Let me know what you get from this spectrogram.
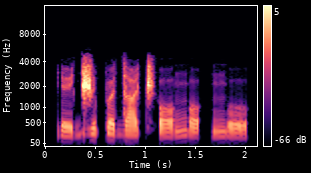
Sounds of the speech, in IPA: ɾed͡ʒe pœdat͡ʃʼɔŋɔ | ŋo

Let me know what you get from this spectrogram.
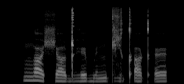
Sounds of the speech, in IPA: na ʃa ɖʱebenʌʈʑʌ kʼakʼɛ

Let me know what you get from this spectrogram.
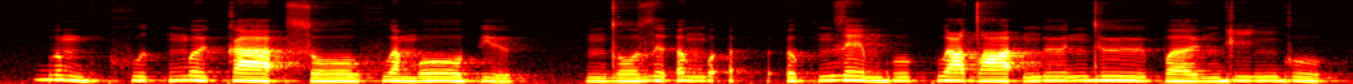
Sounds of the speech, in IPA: bɵmbʲɵkʷxʷiːkʷ mɵy̯ kaːʔ soː xʷam oːpʲʉ | ndozɨʔɐŋʷɐʔ | ʔɵkʷ nzembuː kʷidˤaːʔŋʉː ndʉːpɐːy̯ŋɡiː ŋɡu

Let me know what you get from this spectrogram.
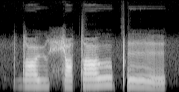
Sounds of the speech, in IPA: dˤyːçɵtˤjɵː pʼe

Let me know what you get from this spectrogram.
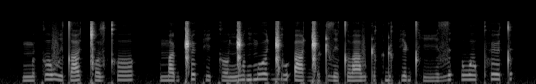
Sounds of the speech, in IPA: mʏ˩kɤ˦vi˩ta˦ə̯ ǀʊ˨zkʰɤ˦ | ma˨ɖǁʏ˦ ki˩k ɤ˩ŋ͡ǁʊ˦ɡmu˥ə̯ɡ͡ǁu˥ ʔa˦ɡ͡ǁʏ˦ʈzi˨tβa˥v ʈʏ˦kɖʏ˦k i˥ɖtʰi˨z | βɤ˦pʰʏ˥t

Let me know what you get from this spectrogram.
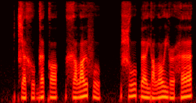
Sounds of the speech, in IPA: t͡ɕɜxuɡɜkɔ | xɨlˠɨfu | ɕuɠɜ jəlˠujə˞ hɜ

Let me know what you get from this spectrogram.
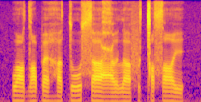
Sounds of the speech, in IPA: odˤæpæɦa to saʕɜ lafəǀə sˤe

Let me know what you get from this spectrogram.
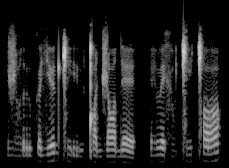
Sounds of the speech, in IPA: ʒɑ̤ rukœzʲœːd ǁe̤rʲṳ ǃɑd͡ʒɑ dɛ | ɛ̤βɛxɑ̤ǁe̤ ǁɑ

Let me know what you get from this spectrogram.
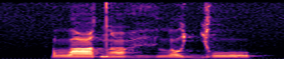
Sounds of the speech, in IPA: lˠidˤẽɦe̤lɔ ɟo

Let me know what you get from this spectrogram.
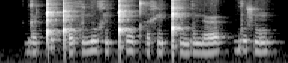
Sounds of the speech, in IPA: ɡə˞ǃuǃʼə˞xʷə nuxə̃ ǃʰot̪ʰəxẽǃʰẽ ɡʷənə˞ | ɡusũ

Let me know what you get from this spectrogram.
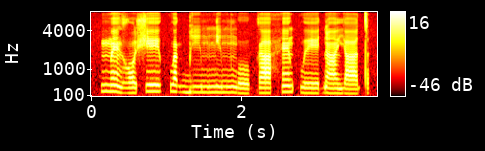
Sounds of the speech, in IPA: mɛ̃˦˨ɣɔ˨ ʃeː˦kʷa˦ ɡ͡biː˧mni˧mŋoː˨ka˧ hɛ̃˦kʷeː˧ ɗã˧ ja˧t

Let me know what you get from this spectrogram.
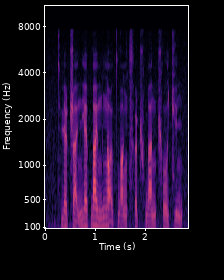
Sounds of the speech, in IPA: t̪ʰɥɛ˧˥ʈ͡ʂa̰˨˩ɪ̯ n̪jɛ˥ pwa˥˩ɪ̯mi˥ŋ ɑ̰˨˩ʊ̯ t̪wɑ˧˥ŋt͡sʰɤ˧ʈ͡ʂʰwa˧˥n ʈ͡ʂʰo˥˧ʊ̯t͡ɕy˥˩n

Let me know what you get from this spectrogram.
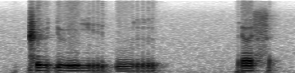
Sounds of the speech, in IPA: ǁʉ˦ ɗʉ˦ŋi˦r ʔu˨r | ɾɐ˦s

